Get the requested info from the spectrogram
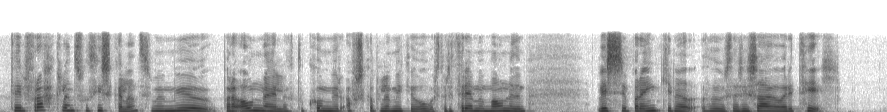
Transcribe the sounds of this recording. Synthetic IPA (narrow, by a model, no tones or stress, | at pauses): t̪ʰɪlfɾahklant̪sɔθiskalant̪sɛmɛɾmjœːɣpaːɾaʔaːwnajɪlɛxt̪ɔkʰɔːmmjʏɾafskaplɛɣamɪːcɪðoːwvɛr̥t̪faɾθɾɛːmʏmːaːwnɪðʏm | vɪsːɪpaːɾaejɲcɪnaðθuɪst̪θɛs̬ɪsaːɣavajɾɪt̪ʰɪl̥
